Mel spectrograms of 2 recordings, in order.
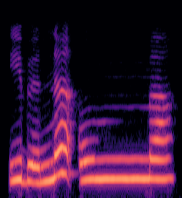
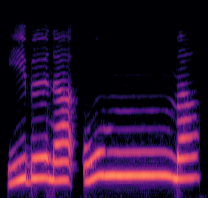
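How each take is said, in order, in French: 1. La syllabe 'na' porte l'accent. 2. La syllabe 'na' ne porte pas d'accent. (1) "Je ne vais pas dire ibna umma" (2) "je ne vais pas mettre un arbre sur harakat al-noun"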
